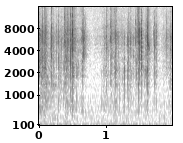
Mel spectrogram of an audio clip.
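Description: Clear plastic packaging crinkling and rustling in the hands in a quick run of short crackles.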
